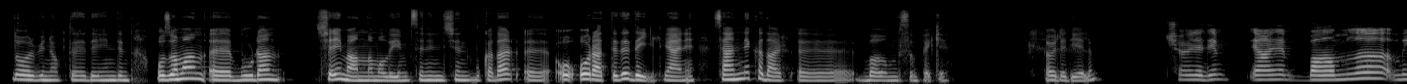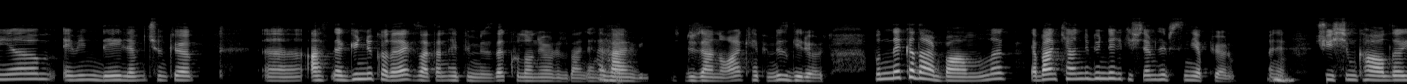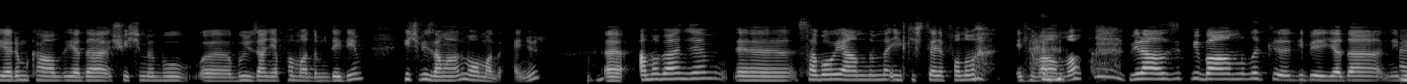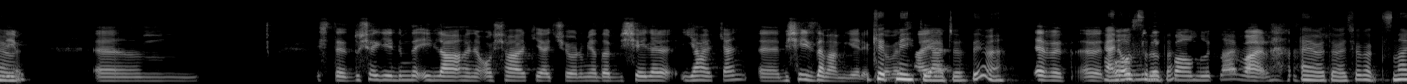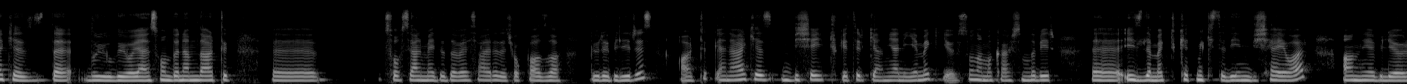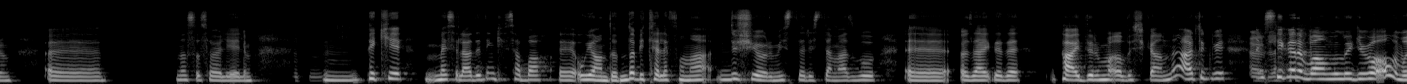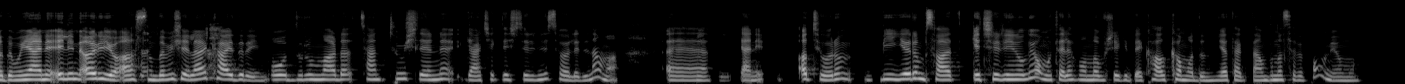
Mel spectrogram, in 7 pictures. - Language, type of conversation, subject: Turkish, podcast, Başkalarının ne düşündüğü özgüvenini nasıl etkiler?
- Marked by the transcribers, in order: other background noise; chuckle; laughing while speaking: "telefonumu"; chuckle; tsk; chuckle; chuckle; chuckle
